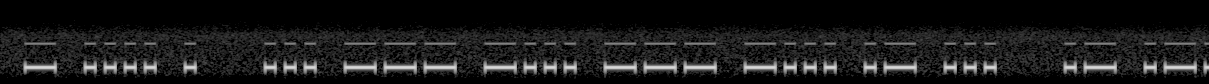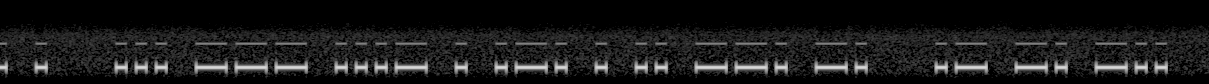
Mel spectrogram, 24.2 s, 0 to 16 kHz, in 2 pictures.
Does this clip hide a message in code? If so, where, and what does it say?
Yes: Morse code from 0.2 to 23.8 s, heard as a keyed tone, machine-sent, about 12 wpm, 740 Hz. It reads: THE SOBOBAS ARE SOVEREIGN AND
